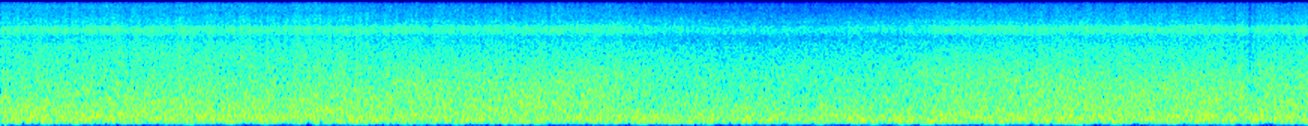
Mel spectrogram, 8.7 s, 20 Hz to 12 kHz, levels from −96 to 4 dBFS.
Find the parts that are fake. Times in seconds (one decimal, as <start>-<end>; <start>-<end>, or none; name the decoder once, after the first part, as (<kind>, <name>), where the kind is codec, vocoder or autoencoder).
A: 4.7-6.7 (vocoder, Vocos)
